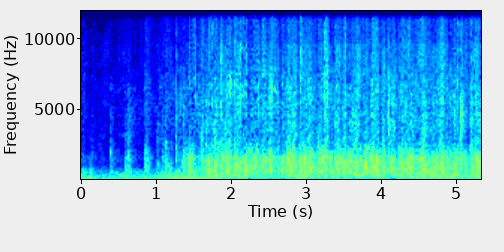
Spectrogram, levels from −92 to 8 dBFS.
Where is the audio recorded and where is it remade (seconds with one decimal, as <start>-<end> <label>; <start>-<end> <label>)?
0.0-5.3 remade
